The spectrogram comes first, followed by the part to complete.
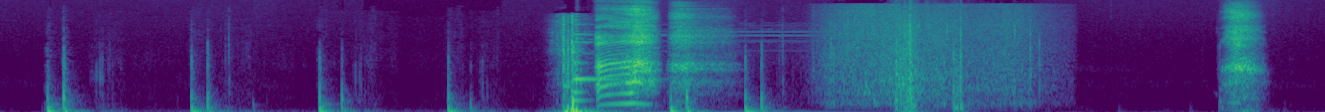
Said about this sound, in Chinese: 哎，我刚刚踢到了抽屉柜的尖角，好疼啊！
